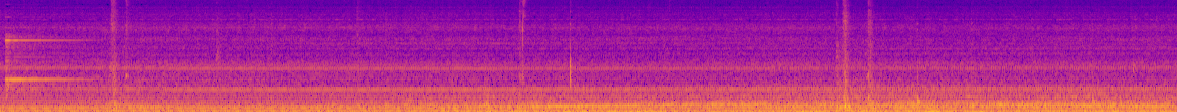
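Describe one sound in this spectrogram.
A tram hums and rumbles steadily along its rails.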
